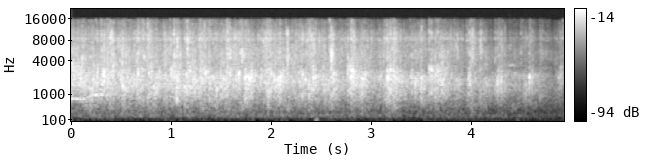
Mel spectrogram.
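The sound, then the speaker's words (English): An audience claps together in a steady, dense wash of applause that holds at an even loudness for several seconds, then eases slightly toward the end. No one speaks over it. “Come on, clap together if you believe it.”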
